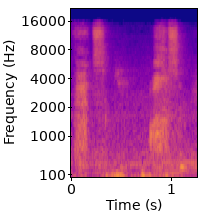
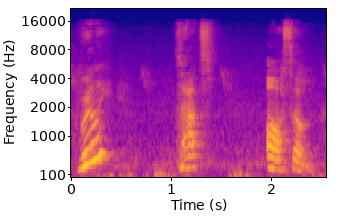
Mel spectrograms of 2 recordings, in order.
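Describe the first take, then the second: First: That's awesome said much softer, almost whispered; hushed. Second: Awesome said louder with a falling finish; excited. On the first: Nanny catching herself on a secret call, hushed. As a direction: rein it back in to a hush. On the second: Nanny cheering Romeo's plan, a loud happy outburst. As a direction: let it burst out happily. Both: Shown as a demonstration. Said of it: "I mean".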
